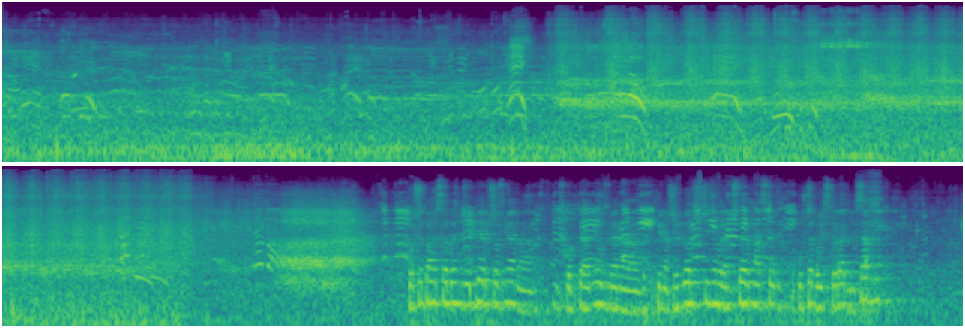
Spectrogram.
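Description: A large crowd chants and cheers in an open stadium.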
